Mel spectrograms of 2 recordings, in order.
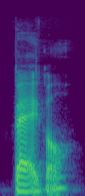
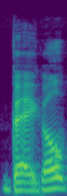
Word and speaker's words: bagel: can't say the word Bagel how do you say it Bagel because Wisconsin nightes say bag they're like Bagel so they go hard on they go hard on the a so I say bagel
